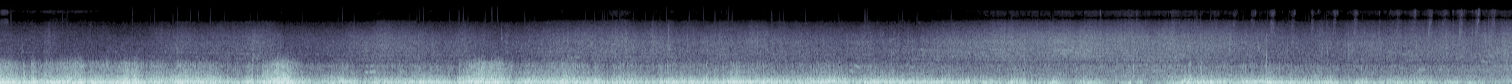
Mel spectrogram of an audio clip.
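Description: Wind gusts and rumbles outdoors against the microphone.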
